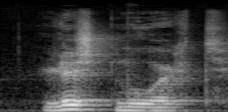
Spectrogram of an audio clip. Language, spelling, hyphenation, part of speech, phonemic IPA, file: Dutch, lustmoord, lust‧moord, noun, /ˈlʏst.moːrt/, Nl-lustmoord.ogg
- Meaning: a murder with a sexual motive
